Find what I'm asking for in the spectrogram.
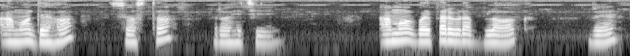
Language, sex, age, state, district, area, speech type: Odia, male, 30-45, Odisha, Koraput, urban, spontaneous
